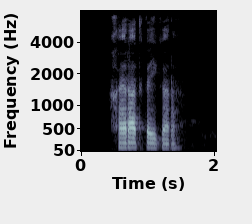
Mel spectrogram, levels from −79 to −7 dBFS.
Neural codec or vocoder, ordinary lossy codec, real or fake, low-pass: none; MP3, 48 kbps; real; 7.2 kHz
